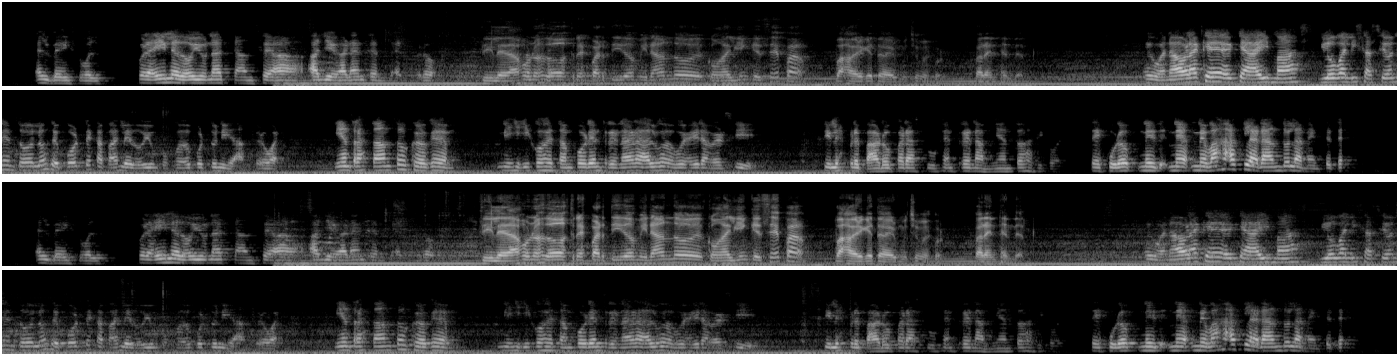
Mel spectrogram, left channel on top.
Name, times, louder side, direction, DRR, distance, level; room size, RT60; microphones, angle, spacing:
voice 1, 0.3-1.0 1.4-4.3 11.4-16.7 17.3-18.5 18.9-21.5 22.2-24.5 24.8-27.4, left 5 dB, 65° left, 0.4 m, -26 dB
Fixed-wing aircraft airplane, 2.7-22.4, right 1 dB, 35° right, 1.9 m, -37 dB
voice 2, 4.8-9.4 9.7-10.2, right 7 dB, 75° right, 0.4 m, -26 dB
9.5 x 6.9 x 2.7 m
head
